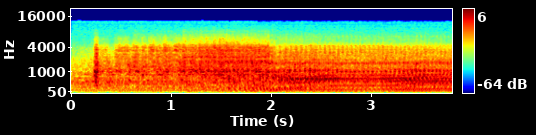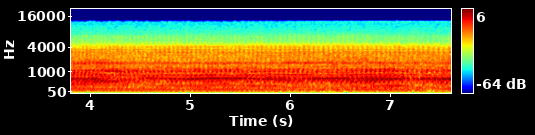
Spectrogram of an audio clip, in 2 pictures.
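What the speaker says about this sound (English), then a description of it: "After starting the engine," The engine of the ASMO automatically stabilized motorcycle cranks and catches with a sharp start, then settles into a loud, steady idle that runs on without a break.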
